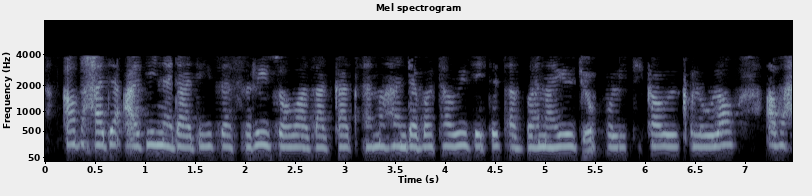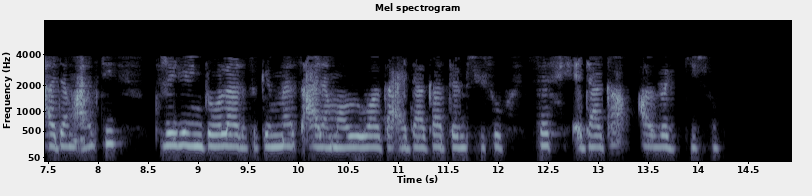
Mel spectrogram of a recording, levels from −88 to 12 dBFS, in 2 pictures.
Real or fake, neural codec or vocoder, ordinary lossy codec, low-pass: fake; vocoder, 44.1 kHz, 128 mel bands, Pupu-Vocoder; AAC, 16 kbps; 7.2 kHz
